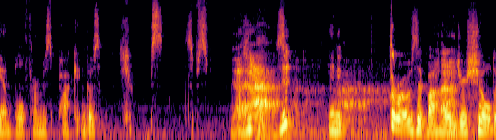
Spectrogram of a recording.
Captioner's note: eager growling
